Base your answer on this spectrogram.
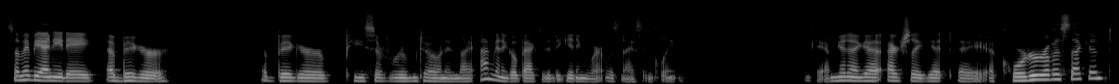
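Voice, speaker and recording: A woman's voice: sits low, brisk, gravelly, darkish tone, no echo. A woman giving a casual, unscripted editing tutorial in a chatty, rambling way with self-deprecating humour.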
